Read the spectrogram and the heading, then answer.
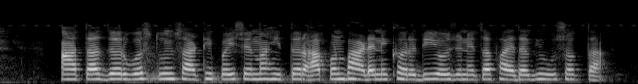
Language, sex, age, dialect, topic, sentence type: Marathi, female, 18-24, Standard Marathi, banking, statement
